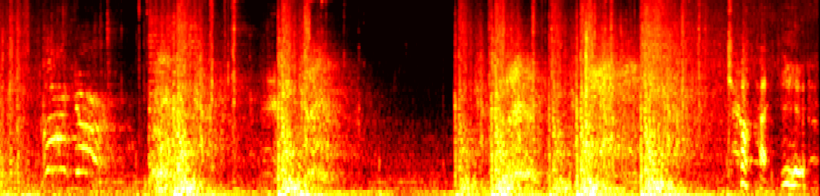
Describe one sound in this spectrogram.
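Gunshots blast in rapid bursts.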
